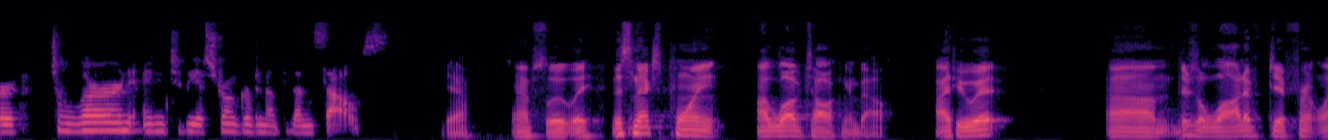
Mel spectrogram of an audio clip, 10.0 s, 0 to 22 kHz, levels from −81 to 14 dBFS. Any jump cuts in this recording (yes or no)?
yes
